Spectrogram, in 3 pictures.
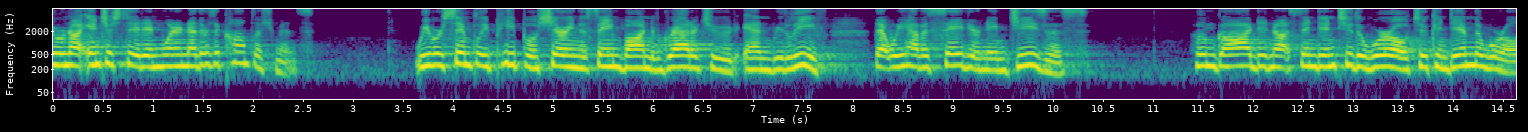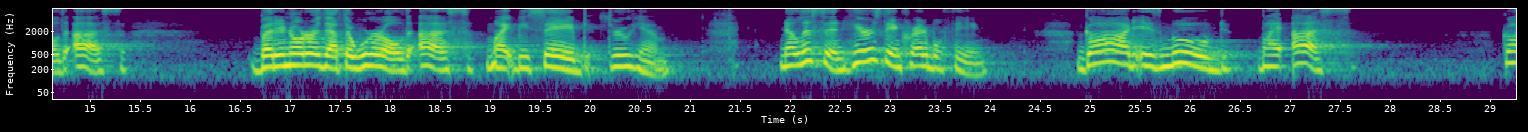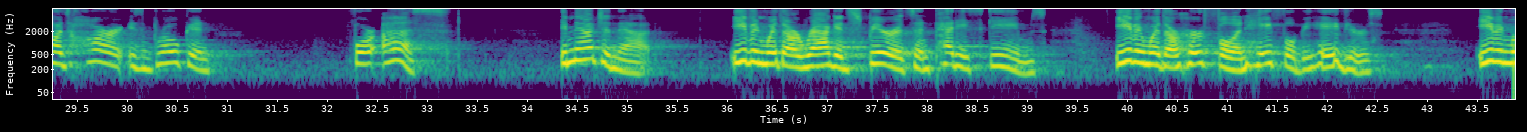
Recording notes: Stewardship Sunday message delivered during the Traditional Worship service.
